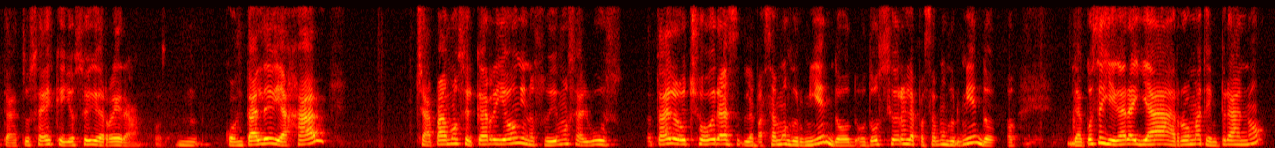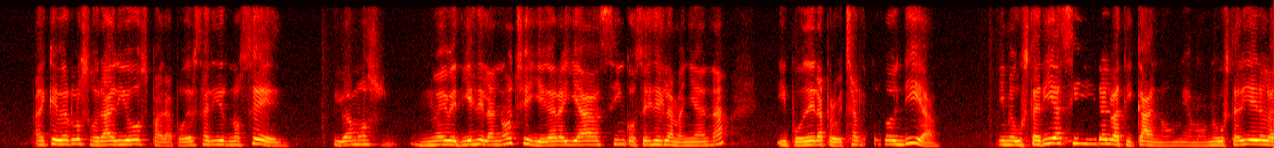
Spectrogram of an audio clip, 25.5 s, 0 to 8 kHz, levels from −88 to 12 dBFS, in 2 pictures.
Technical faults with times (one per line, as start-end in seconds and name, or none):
1.41-1.77 echo leak
10.23-10.59 echo leak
